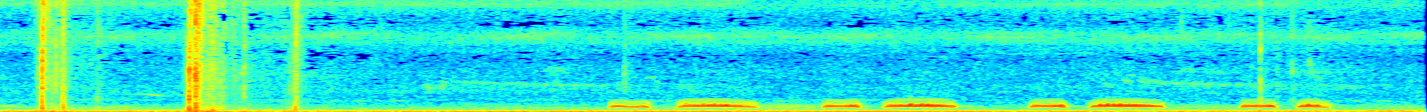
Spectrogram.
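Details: Spotted dove ruling a banana plantation, challenged by a trained decoy during trapping; sharp clicks and knocks at first, then after three seconds loud paired coos repeated quickly, short note followed by longer one, over low hum.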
